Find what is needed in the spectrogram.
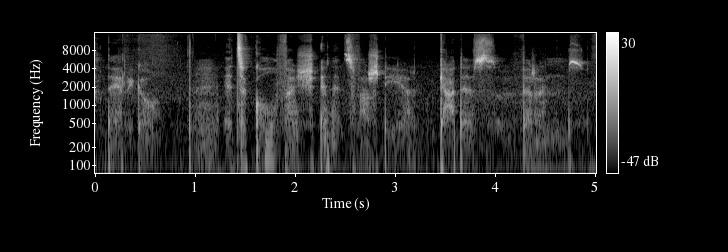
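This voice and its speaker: Whispering over noticeable background noise. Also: fairly slow pace. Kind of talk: ASMR whispered reading. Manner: whispered.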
